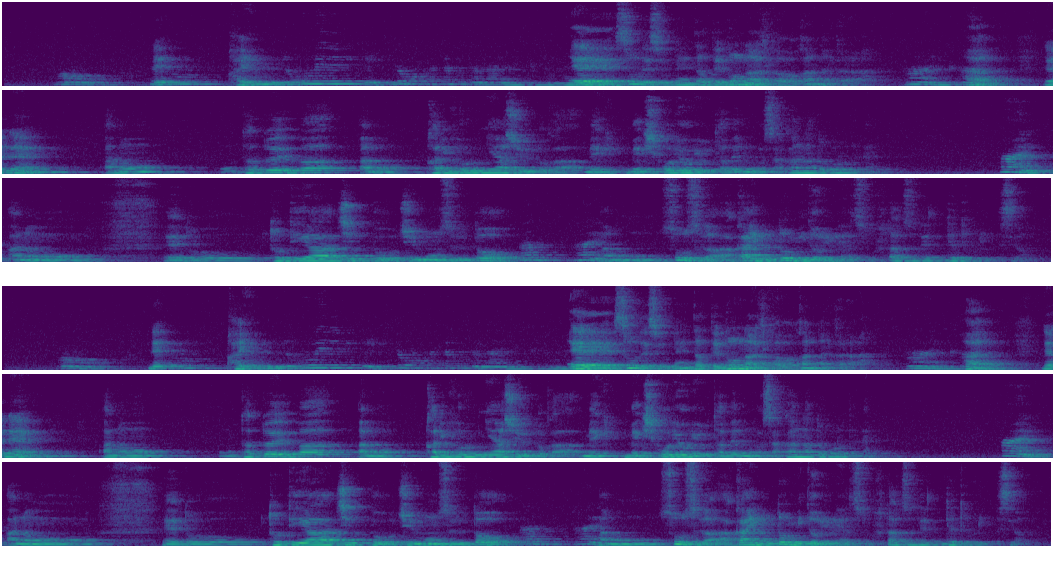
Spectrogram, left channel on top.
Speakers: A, on the left; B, on the right.
A: ああ、私も、
B: で、はい、
A: うん、横目で見て一度も買ったことないですけどね。
B: えーそうですよね。
A: うん。
B: だってどんな味かわかんないから。
A: はい、はい。
B: はい。でね、
A: うん。
B: あのー例えばあのカリフォルニア州とかメキ、メキシコ料理を食べるのが盛んなところでね、
A: はい。
B: あのーえっと、トティアチップを注文すると、
A: あ、はい。
B: あのーソースが赤いのと緑のやつと2つで出てくるんですよ。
